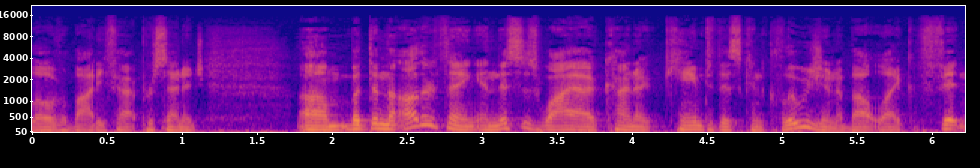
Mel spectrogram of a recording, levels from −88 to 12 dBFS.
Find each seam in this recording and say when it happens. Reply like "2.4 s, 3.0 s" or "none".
none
